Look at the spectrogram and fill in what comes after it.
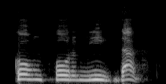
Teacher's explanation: el acento recae en la última sílaba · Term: aguda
